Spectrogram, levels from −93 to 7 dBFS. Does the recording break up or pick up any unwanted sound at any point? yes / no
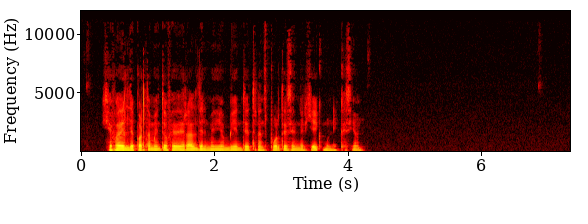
no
